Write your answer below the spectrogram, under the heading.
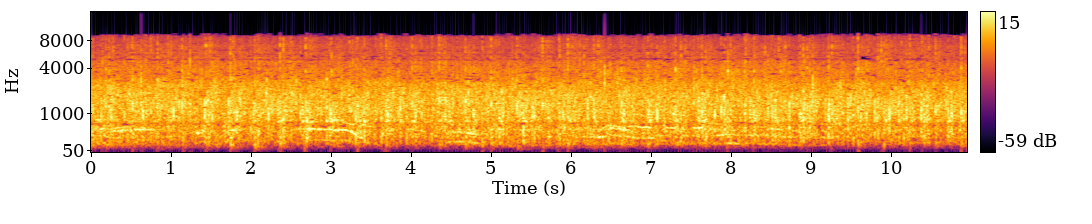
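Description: Sustained, loud applause from a crowd giving the Lord a big hand in praise: a dense steady patter of many hands clapping for the full stretch, with faint voices mixed in beneath.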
